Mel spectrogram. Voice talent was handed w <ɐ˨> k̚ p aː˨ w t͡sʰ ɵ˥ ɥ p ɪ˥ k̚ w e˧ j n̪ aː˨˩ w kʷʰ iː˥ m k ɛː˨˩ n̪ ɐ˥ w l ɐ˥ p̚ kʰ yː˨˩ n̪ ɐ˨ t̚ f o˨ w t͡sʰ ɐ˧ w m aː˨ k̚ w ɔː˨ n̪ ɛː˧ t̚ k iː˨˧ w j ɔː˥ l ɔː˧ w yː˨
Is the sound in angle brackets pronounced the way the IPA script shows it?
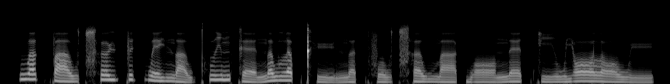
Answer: no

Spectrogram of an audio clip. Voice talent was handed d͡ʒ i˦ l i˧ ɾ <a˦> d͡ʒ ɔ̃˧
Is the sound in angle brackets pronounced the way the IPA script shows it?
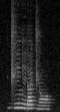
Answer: yes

